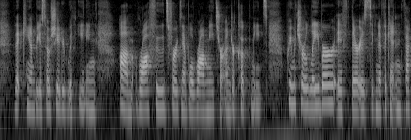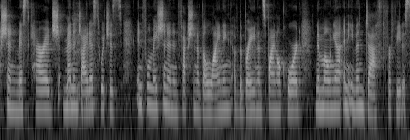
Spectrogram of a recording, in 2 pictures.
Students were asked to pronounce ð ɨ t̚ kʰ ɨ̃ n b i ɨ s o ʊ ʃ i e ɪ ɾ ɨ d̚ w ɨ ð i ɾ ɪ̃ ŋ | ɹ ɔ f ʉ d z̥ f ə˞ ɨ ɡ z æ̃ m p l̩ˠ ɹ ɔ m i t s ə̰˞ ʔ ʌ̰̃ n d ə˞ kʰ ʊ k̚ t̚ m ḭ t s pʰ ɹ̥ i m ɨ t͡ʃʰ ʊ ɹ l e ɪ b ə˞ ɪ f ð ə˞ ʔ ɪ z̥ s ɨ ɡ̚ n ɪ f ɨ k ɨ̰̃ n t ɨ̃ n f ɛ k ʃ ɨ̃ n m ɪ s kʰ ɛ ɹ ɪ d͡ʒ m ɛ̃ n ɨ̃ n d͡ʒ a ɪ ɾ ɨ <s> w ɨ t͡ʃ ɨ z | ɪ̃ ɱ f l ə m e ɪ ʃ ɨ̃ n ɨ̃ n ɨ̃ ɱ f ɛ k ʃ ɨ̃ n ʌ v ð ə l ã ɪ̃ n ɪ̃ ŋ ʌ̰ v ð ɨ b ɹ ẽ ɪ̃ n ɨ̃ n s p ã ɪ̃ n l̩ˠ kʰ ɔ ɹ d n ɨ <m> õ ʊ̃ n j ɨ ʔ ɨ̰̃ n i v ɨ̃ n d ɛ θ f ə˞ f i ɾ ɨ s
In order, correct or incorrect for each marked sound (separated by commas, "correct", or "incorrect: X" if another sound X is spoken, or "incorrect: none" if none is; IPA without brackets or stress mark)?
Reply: correct, correct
